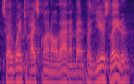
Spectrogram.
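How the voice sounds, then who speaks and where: A man's voice: lowish voice, fairly even intonation, quick pace, a little hiss or hum. A man in his forties from Venezuela, a guest telling his life story in long, run-on stretches full of restarts. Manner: talks in long run-on stories with many restarts. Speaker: interview guest, DJ and rapper. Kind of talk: rambling personal storytelling.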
